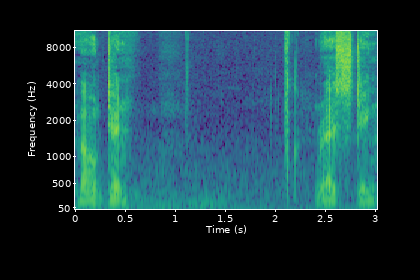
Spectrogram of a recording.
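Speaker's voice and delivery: acted big monster orc voice. Narrating a game, voicing the orc answering a player, in Bordeaux orc voice. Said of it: "the backside of a large orc".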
